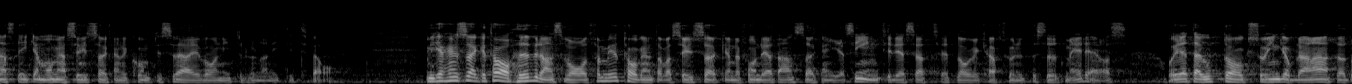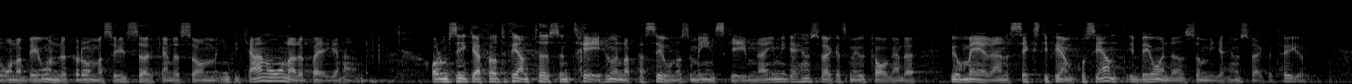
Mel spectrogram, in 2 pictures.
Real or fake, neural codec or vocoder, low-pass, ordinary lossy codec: fake; codec, 16 kHz, 8 kbps, FreqCodec, larger model; 7.2 kHz; none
